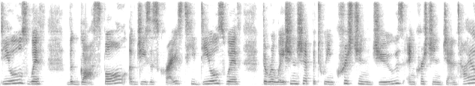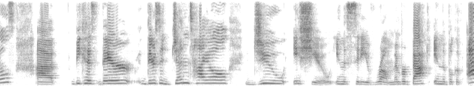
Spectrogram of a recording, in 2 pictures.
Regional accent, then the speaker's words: Canada; I am Canadian

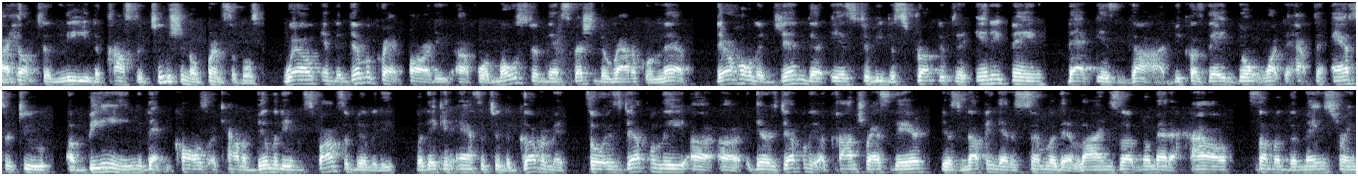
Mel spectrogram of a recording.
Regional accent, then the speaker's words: Morehead City, North Carolina, United States; moved away; also born or lived in Florida; I joined some of the Men's Republicans Club in my hometown, Morehead City, North Carolina.

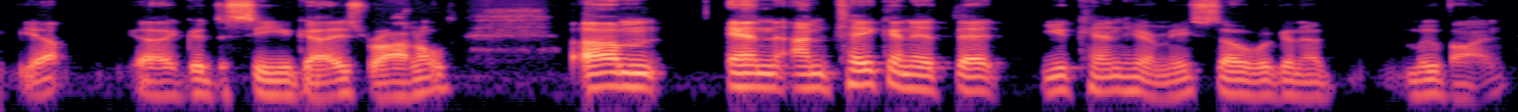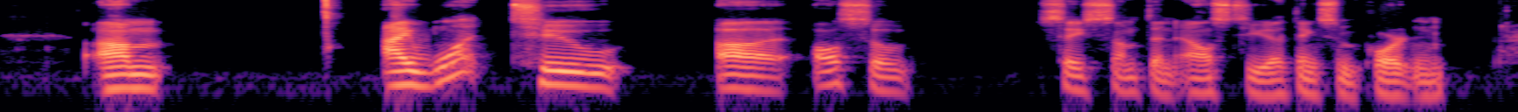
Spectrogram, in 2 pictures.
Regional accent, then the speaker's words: Nashville, Tennessee, United States; I'm from Nashville. I was a songwriter.

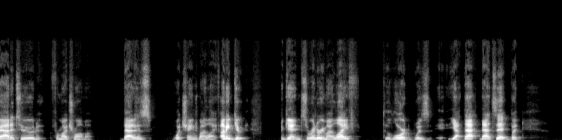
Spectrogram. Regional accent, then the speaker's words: Oklahoma, United States; moved away as an adult; also born or lived in Laguna, California; there's a guy that I grew up with in Oklahoma. We went to high school together

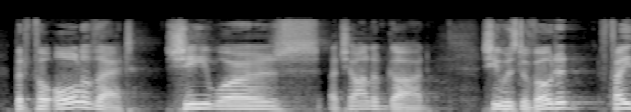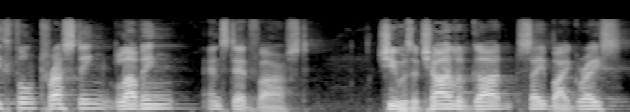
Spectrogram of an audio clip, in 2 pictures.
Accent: Somerset Dam, Queensland, Australia; moved away; also born or lived in Esk, Queensland; I was born in Esk, a little town that if you blink your eyes as you drive through, you'll miss it. Little town about 60, 70, 80 miles from Brisbane, which is the capital of Queensland. And I was brought up at Somerset Dam

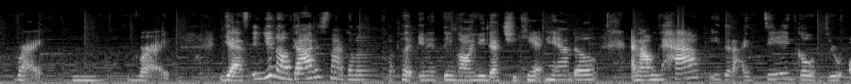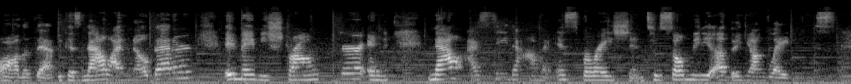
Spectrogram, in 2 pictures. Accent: Milwaukee, Wisconsin, United States; I grew up in Milwaukee, Wisconsin

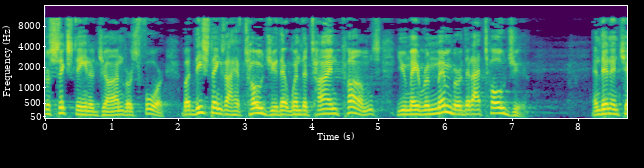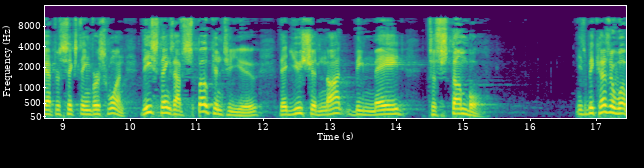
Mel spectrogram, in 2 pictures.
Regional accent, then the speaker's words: Louisiana, United States; I grew up in Louisiana

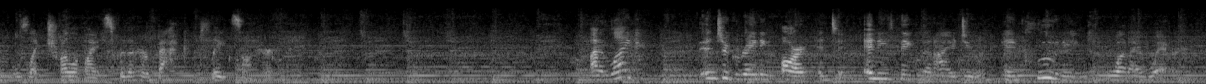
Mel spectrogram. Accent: Ouray, Colorado, United States; also born or lived in California; I am from Ouray, Colorado

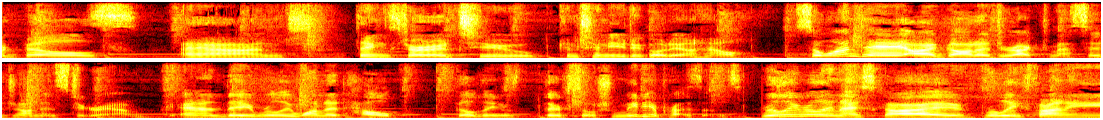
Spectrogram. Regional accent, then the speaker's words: Hamilton, Ontario, Canada; also born or lived in Toronto; I grew up in Hamilton, Ontario

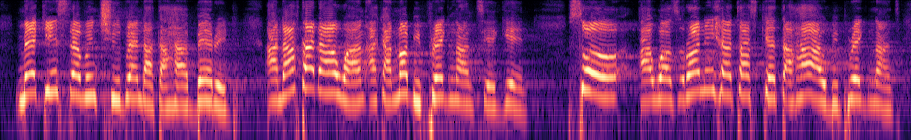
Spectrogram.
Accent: Anambra, Nigeria; I came from Kanu, born of Anambra State

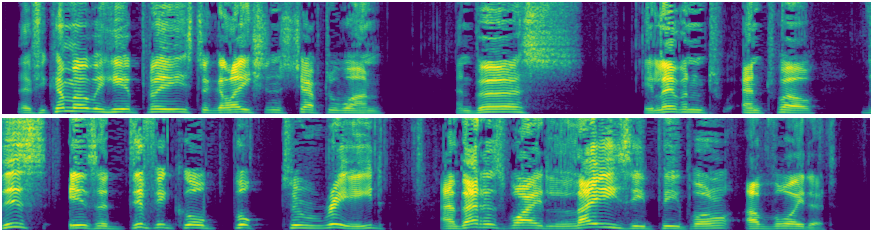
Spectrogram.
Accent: United Kingdom; as a British citizen

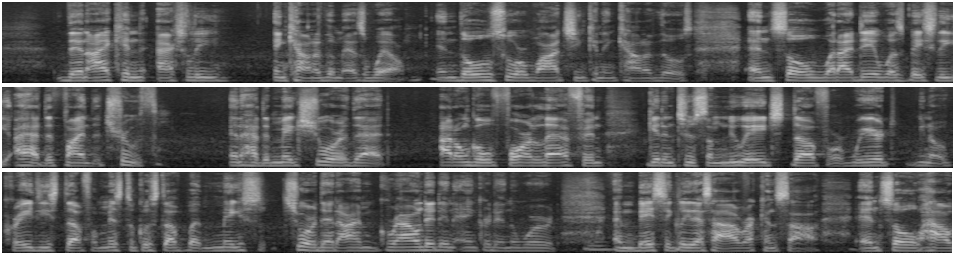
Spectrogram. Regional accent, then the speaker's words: Wilmington, Delaware, United States

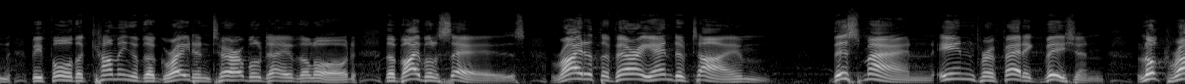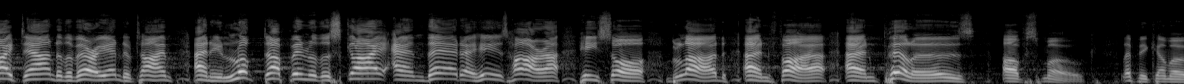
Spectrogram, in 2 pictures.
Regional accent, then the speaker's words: Sydney, New South Wales, Australia; when I was in my hometown of Sydney

